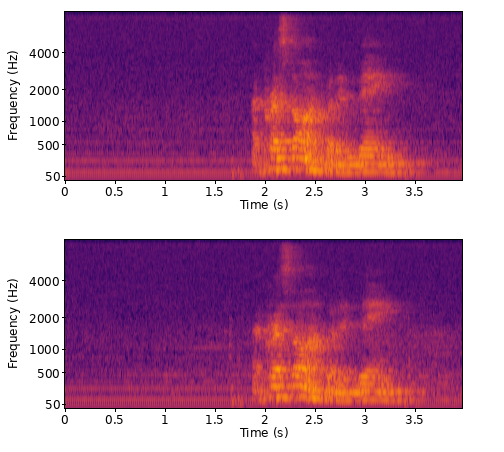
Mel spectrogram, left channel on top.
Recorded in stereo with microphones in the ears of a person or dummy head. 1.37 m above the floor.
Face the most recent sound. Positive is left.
turn(degrees=50)  # may be behind; listen again after turning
